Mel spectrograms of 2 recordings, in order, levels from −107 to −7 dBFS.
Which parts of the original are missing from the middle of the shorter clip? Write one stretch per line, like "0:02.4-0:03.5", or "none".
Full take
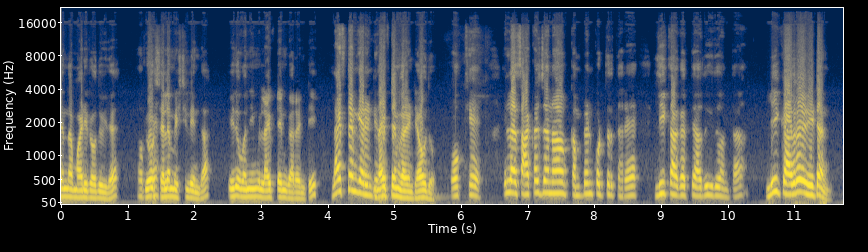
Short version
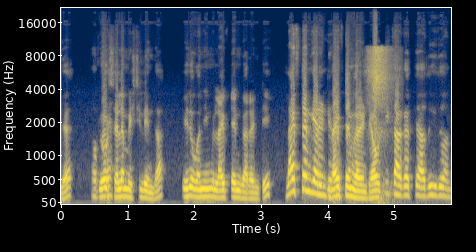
0:05.6-0:09.1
